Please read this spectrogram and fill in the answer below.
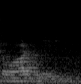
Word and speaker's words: Gallagher: And then Gallagher, it's actually pronounced Gallagher, but as somebody was saying earlier, it's hard to say.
